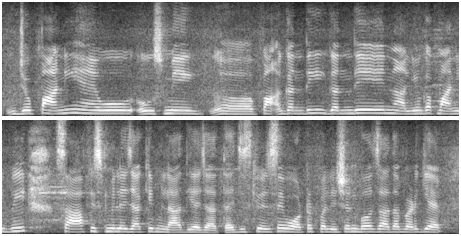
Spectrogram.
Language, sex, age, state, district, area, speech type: Urdu, female, 60+, Maharashtra, Nashik, urban, spontaneous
